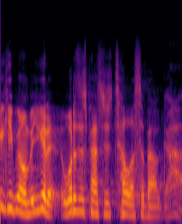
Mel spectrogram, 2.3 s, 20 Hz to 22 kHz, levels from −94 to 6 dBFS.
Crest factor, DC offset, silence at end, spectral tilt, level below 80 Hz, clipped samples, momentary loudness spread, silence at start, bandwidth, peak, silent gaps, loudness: 20 dB; under 0.1%; 0 s; -6.5 dB/octave; under -90 dBFS; under 0.1%; 10 LU; 0 s; 9.6 kHz; -4 dBFS; none; -24 LUFS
